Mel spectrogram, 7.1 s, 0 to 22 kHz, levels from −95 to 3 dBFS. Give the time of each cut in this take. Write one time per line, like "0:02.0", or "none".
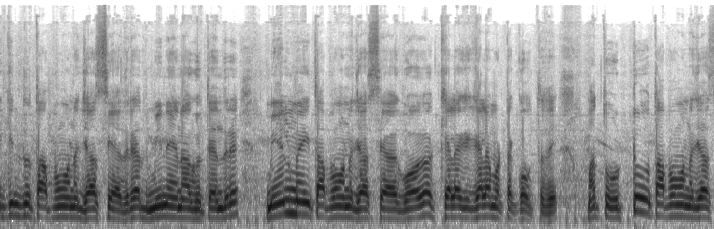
none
